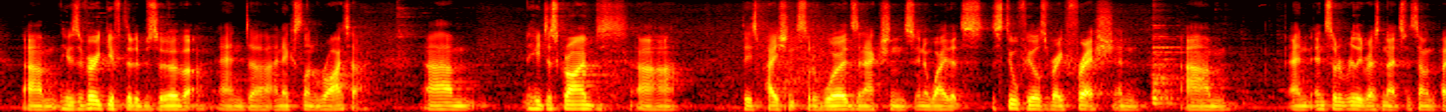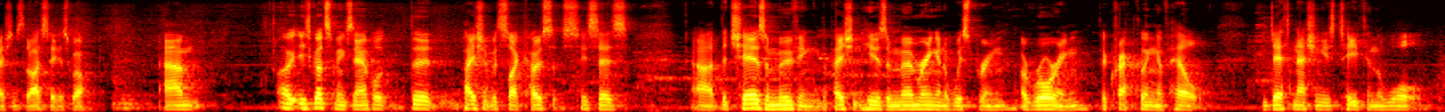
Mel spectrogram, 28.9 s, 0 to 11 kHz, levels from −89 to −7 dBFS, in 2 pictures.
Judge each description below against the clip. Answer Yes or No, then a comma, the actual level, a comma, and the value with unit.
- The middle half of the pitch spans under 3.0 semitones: Yes, narrow, 2.4 semitones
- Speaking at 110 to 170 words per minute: No, average, 180 wpm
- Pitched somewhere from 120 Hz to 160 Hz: No, low, 100 Hz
